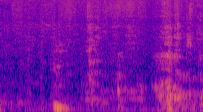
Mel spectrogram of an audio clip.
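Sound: coughing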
